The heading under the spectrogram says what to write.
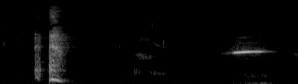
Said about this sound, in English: Wait, let me see if I can show you how bad my whistle is. Let me. Okay. I have to wet my lips a little.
